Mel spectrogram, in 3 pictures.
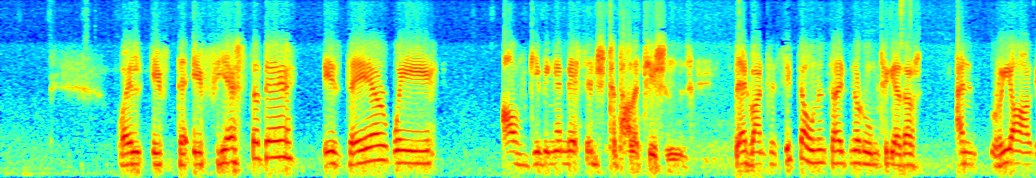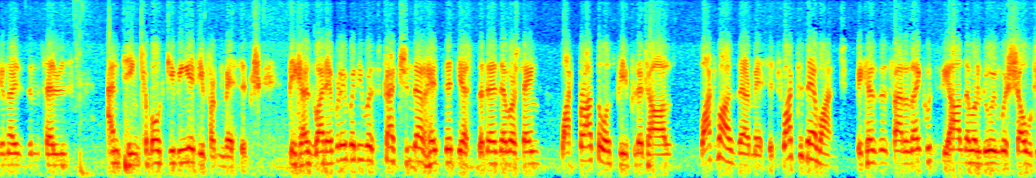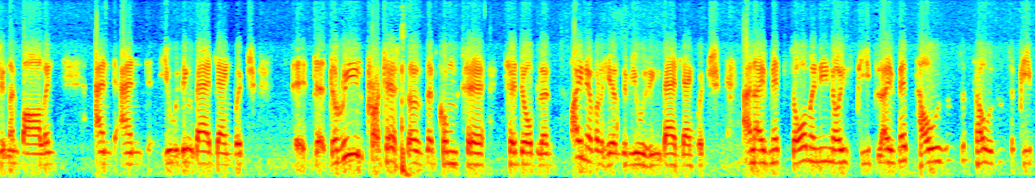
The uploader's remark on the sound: then the actual bride involved called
